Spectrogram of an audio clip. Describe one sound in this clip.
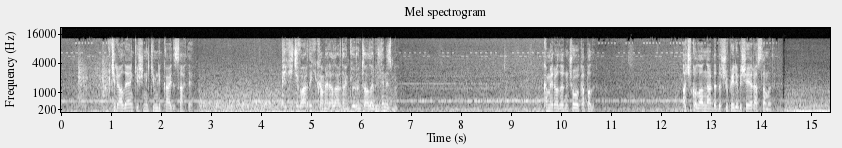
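A young man talks on a phone in a tense voice.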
